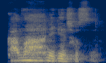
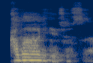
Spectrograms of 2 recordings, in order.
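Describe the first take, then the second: First: Dropped to a soft, hushed fall. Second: Soft hushed fall again on 가만히. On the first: Preacher telling youth of Jesus' silence, hushed. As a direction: let the words sink quietly. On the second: Preacher repeating to youth that Jesus stayed silent, hushed. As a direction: quietly let it land. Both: Acted.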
